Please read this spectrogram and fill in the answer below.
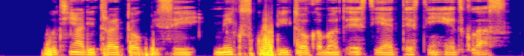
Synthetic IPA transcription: wutʰĩŋatdətʰɹaɪtɔk̚bisemekskṵldetʰɔkabaʊtʰɛsdiaɪtʰɛstʰĩŋhɛtkʰlas

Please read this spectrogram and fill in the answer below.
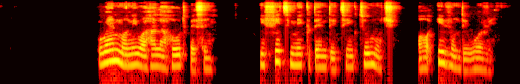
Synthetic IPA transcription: wɛ̃nmɔniwahalaholdpɛsɛ̃n | ifitmekdɛmdetʰĩŋktʰumɔt͡ʃ | ɔivũndewɔɹi

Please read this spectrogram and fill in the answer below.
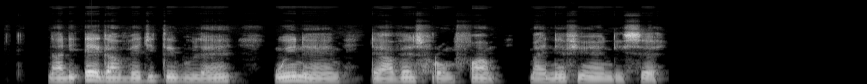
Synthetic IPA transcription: nadiʔɛɡãvɛd͡ʒitebulɛ̃n | wẽnɛ̃ŋd̥ɛavɛsfɹʔɔ̃mfãmː | ajnɛfjuɛ̃ndisɛ

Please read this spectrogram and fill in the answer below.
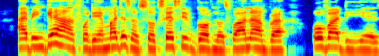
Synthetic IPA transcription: aɪbĩnɡɛthãndfɔdiɛmad͡ʒɛ̃nsɔvsɔksɛsivɡɔvanɛ̃ntfɔanãmba | ovadijiz

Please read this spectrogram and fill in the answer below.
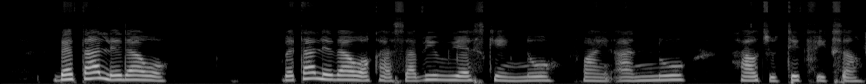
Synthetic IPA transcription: bɛtaledaɔ | bɛtaledawɔkasabiwiɛskĩnno | fãɪ̃nãnːo | hawtʰutʰekfiksãm

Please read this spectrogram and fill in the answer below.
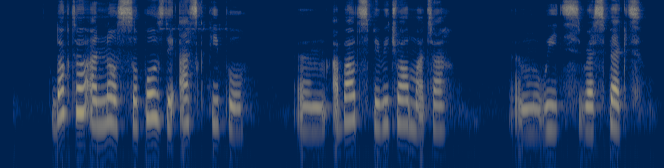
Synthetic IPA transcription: dɔktʰəanɔsɔpoztuʔaskpʰipʰl | a̰baʊtspiɹit͡ʃualma̰tʰə | wiθɹɛspɛkt

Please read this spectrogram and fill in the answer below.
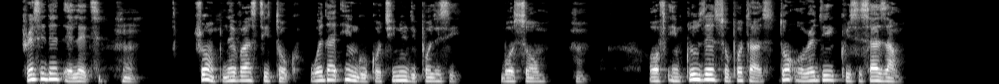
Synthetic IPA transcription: pɹɛsidɛ̃ntɛlɛk̚th̩ | tɹɔ̃mpnɛvastitʰɔkwɛdaʔĩŋɡokɔ̃ntʰĩnjudipʰɔlisi | bɔtsɔ̃m | h̩ | ɔfĩŋkluzɛdsɔpʰɔtʰasdõnɔɹɛdikɹitisaɪzãm

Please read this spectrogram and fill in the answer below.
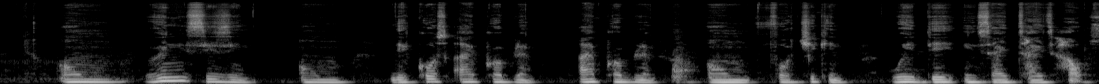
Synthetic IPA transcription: ɔ̃mɹinĩsizɔ̃n | ʔɔ̃n | dekʰɔsa̰ɪpʰɹɔblɛ̃m | aɪpʰɹɔblɛ̃mɔ̃mfɔt͡ʃikʰɛ̃n | wedeĩnsaɪd̚tʰaɪdhaʊs

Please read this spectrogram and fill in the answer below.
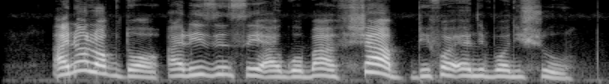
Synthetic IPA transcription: aɪnolɔk̚dɔaɪɹizɔ̃nseaɪɡobaʃap̚bifɔɛnibɔdiʃo

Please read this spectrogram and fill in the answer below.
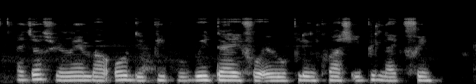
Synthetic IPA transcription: aɪd͡ʒʌstɹimɛ̃mbəʔɔldəpipʰolwedaɪfɔɛɹopʰlẽnkʰɹaʃitbilaɪkfẽm

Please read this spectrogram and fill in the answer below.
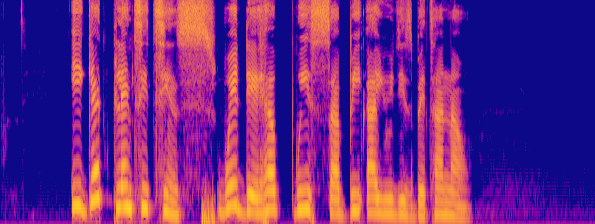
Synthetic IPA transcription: iɡɛtplɛ̃ntʰitʰĩŋswedeɦɛlp̚wisabiʔajudizbɛtʰanaʊ

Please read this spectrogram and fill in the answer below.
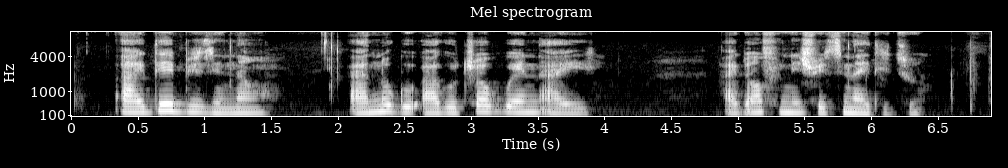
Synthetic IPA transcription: aɪdebizinaʊ | anoʔaɡʊt͡ʃɔpwɛnaɪ | a̰ɪdõn̩finiʃetinatitu

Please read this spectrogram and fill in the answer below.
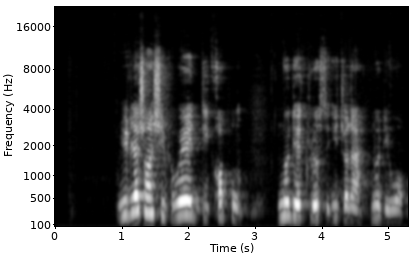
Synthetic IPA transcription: ɹileʃɔ̃nʃipwedikʰɔpʰũ | nodeklostuit͡ʃɔdanodewɔk

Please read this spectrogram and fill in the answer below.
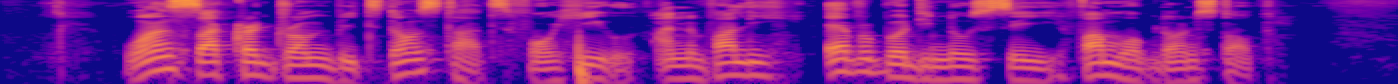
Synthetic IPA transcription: wʔɔ̃nsekɹɛd̚dɹɔ̃mbitd̥ɔ̃ntstʰa̰tfɔhilʔã̰nvali | ɛvɹibɔdinoz̥sefamwɔk̚dɔ̃ntstʰɔ̰p

